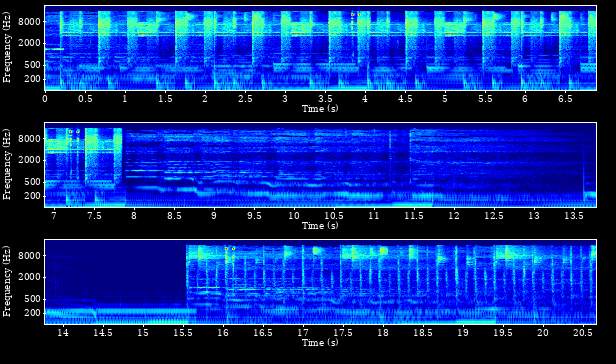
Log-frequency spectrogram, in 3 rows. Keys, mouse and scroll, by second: 4.5 Escape, 6.6 alt+n, 14.2 alt+n.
